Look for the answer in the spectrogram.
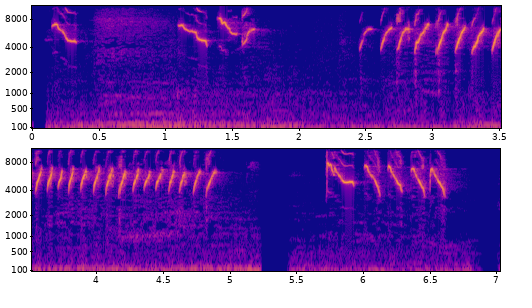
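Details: Pleci white-eye lure in 'nembak' style: a few high slurred notes, then a long machine-gun run of roughly twenty-five rapid, sharp descending chirps, a short silence, and another quick burst.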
